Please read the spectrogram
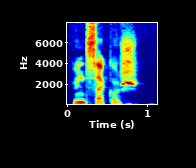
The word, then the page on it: purse: British English; /ˈpɜː(ɹ)s/; American English; [ˈpɜː(ɹ)s]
